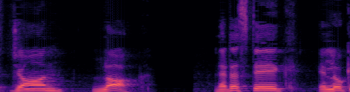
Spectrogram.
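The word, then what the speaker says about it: John Locke: as Lo or Loi the e at the end is silent so it's John Lock let us take a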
